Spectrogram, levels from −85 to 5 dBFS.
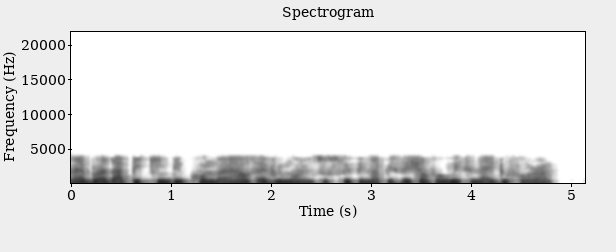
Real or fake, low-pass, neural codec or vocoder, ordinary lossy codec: real; 7.2 kHz; none; AAC, 16 kbps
